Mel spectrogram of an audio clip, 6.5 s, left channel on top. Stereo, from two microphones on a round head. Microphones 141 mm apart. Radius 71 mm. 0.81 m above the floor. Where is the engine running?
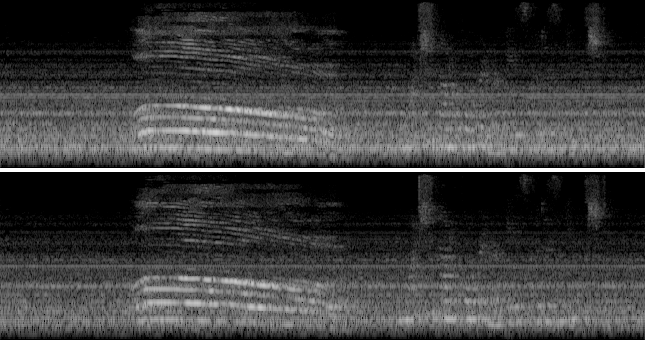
40° right (ahead or behind), 1.9 m.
